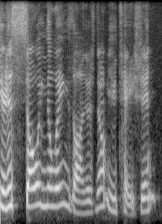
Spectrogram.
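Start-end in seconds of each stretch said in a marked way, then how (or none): 1.3-2.3 soft laughing words. Real, not acted. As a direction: laugh it out quietly. Laughing at the joke.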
